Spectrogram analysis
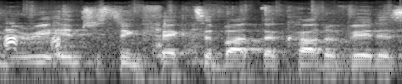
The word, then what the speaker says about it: caldo verde: This is a caldo verde.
